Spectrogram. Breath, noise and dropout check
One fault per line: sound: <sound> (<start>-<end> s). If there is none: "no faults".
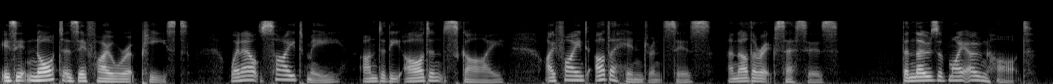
sound: dropout (1.7-1.8 s)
